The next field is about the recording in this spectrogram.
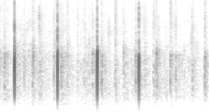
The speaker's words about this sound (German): Lass uns ihnen einen Applaus geben heute Morgen und äh, einfach Danke sagen.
